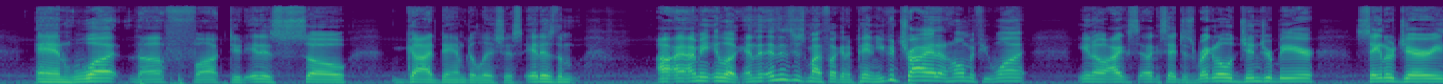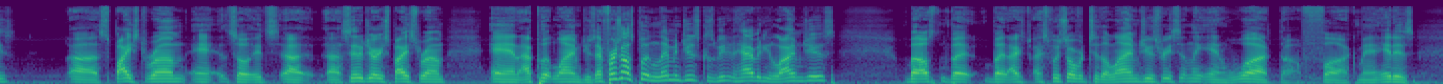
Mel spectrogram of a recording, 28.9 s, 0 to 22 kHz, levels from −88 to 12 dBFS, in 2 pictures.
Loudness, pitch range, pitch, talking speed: -20 LUFS, 115-155 Hz, 135 Hz, 205 wpm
